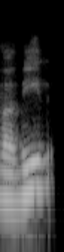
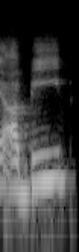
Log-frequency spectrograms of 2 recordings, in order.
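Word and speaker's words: אביב: Aviv, has happened, but you don't pronunciate the B sound when it's the second letter. So whoever says Aviv is perfectly okay. If they want to say Abib, that's fine too.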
